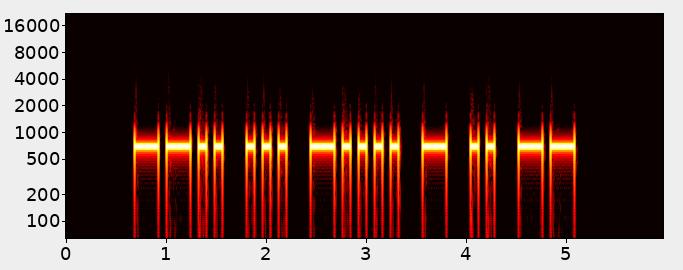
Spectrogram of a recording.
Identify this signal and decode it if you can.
Morse code, heard as a keyed tone, about 15 wpm, 700 Hz. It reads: ZS6TIM
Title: DXCC-100 Call Signs - 6 Characters - Repeated 2x - 15wpm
